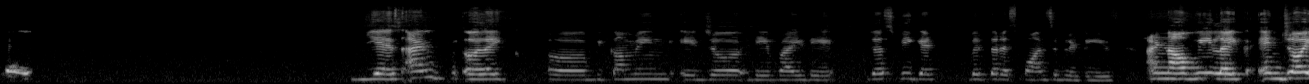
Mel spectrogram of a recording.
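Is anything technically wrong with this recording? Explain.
No, nothing technical stood out on listening, since the room noise belongs to the recording space and the shifts in speech level around 5 s and again near 11 s sound like the talker moving relative to the microphone.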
